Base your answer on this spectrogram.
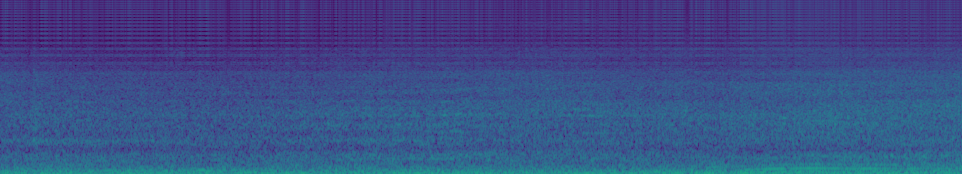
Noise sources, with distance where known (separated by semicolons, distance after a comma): background noise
